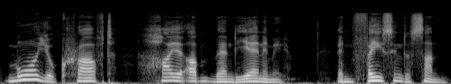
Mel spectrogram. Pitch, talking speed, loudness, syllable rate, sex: 140 Hz, 160 wpm, -17 LUFS, 4.1 syllables/s, male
